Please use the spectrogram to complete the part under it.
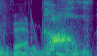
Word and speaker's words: Van Gogh: as it looks like you're traveling through a Van Gogh, or as you would pronounce it, Van Gogh painting, and it's beautiful.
